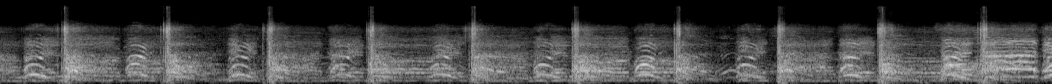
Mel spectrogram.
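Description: A crowd of mourners performing matam: men strike their chests with open hands in unison, about once a second, ten strikes in all. Each strike is answered by loud massed chanting from many male voices.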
